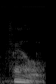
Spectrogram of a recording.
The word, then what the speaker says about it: fell: El pasado del verbo to fall es fell. Fell. Fell. Fell. Como la primera sílaba de fellow.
